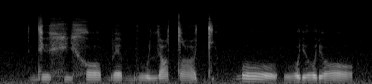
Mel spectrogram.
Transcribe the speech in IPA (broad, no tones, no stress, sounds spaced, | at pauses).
d ɪ x i x ɔ b ɛ b u lʲ u tˤ ʊ tʲ | ɠ o | u o̯ ɾʲ o ɾʲ ɔ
